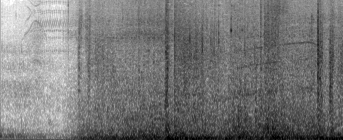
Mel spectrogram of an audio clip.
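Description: A vehicle engine rumbles low.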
